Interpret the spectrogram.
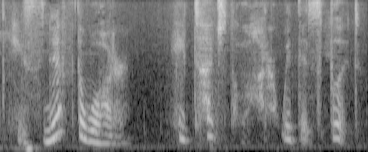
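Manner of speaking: hushed storyteller whisper; teacher whispering the tense moment to the children. Acted. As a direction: whisper it to build suspense. Suspense in read-aloud story.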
